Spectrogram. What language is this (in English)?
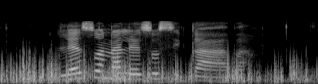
Swati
